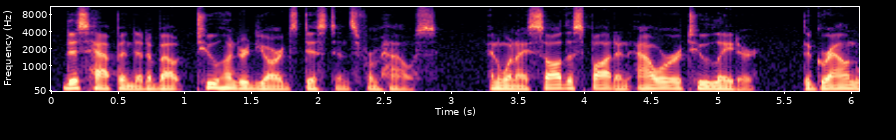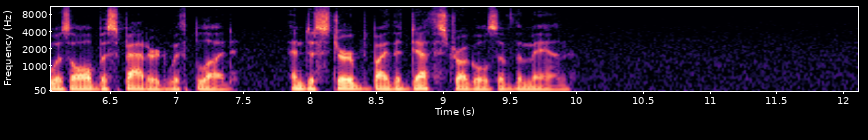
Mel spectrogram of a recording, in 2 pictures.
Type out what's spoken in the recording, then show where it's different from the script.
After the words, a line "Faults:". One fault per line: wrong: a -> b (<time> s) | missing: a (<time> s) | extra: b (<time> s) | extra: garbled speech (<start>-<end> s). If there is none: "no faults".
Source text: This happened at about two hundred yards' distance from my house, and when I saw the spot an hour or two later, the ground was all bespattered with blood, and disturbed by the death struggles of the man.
This happened at about two hundred yards' distance from house, and when I saw the spot an hour or two later, the ground was all bespattered with blood, and disturbed by the death struggles of the man.
Faults:
missing: my (2.5 s)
